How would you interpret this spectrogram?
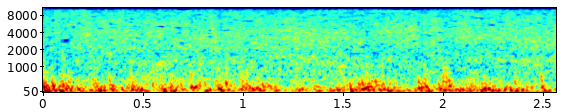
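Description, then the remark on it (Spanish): A dense, steady roar of heavy rain with hail pounding down during an intense downpour in Mérida, loud throughout, with no voices over the continuous downpour. “La cadena COPE recogió ayer el sonido tanto de la granizada como de la lluvia”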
